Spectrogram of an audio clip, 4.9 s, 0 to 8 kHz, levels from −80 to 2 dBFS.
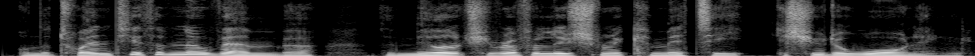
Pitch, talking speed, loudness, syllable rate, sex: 145 Hz, 150 wpm, -17 LUFS, 6.4 syllables/s, male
